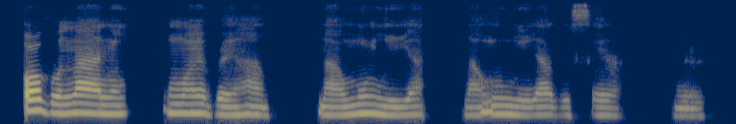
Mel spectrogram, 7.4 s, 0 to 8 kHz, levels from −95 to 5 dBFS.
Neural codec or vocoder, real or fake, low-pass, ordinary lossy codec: codec, 24 kHz, 1 kbps, SNAC; fake; 7.2 kHz; none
